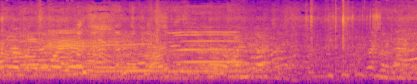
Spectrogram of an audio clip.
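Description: Several people chattering at once, their voices overlapping, growing quieter about three seconds in.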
